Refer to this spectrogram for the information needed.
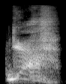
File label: Voice damaged, jp; hardy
